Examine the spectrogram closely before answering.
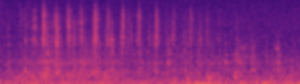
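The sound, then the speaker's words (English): A dog, Flo, pants in quick, steady breathy bursts, about two or three per second, over a faint background hiss. No one talks. “Old Flo Dog. That's a little anarchist.”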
